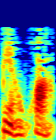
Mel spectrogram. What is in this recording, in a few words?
"bian4hua4", Chinese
